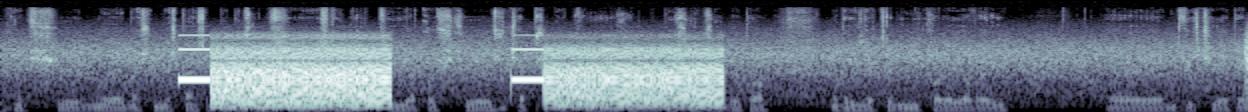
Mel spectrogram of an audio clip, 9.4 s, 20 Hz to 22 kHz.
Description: POCSAG pager data (2400 baud), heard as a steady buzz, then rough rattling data, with a squelch burst at the end.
